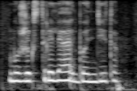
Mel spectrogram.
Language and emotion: Russian, neutral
